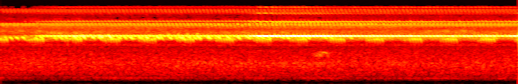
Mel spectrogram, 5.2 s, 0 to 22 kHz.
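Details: Bell crickets and other crickets chirping in Narita, Chiba Prefecture, Japan, recorded on a TASCAM Portacapture X8: high, ringing trills layered over one another, with pulses repeating about four times a second and swelling louder after the halfway point.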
